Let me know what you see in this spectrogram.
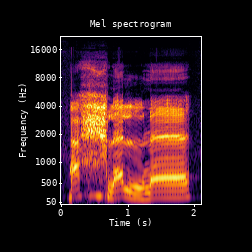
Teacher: Harusnya H kecil itu karakter nafasnya berbisik. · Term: hak kecil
